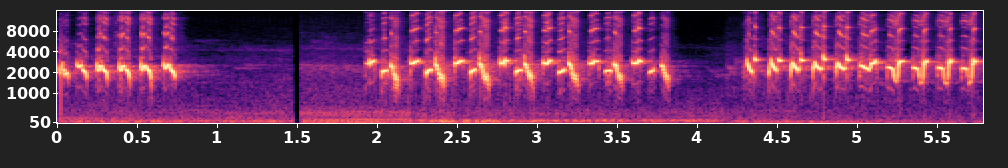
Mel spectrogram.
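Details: Yellow-vented bulbul singing loud ropel-style song, used as a lure to make other bulbuls answer; three bursts of rapid, repeated chirpy notes, several per second, separated by short pauses.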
